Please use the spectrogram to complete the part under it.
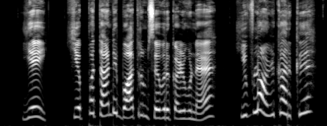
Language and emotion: Tamil, disgusted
